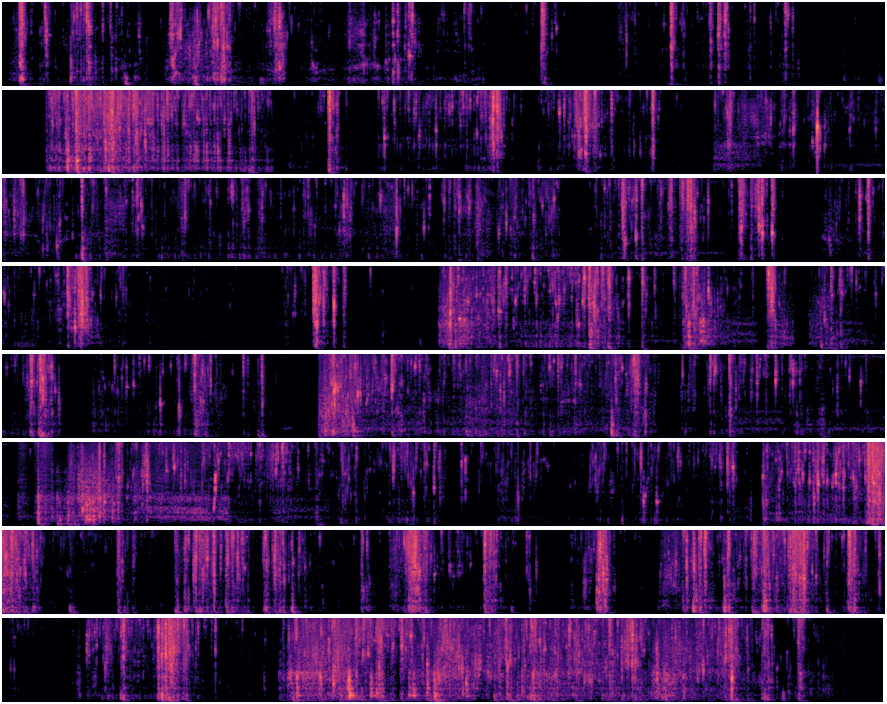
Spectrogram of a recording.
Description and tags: dripping splish splash blood smash flesh murder bone break
blood, dripping, flesh, smash, splash, splish, watery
